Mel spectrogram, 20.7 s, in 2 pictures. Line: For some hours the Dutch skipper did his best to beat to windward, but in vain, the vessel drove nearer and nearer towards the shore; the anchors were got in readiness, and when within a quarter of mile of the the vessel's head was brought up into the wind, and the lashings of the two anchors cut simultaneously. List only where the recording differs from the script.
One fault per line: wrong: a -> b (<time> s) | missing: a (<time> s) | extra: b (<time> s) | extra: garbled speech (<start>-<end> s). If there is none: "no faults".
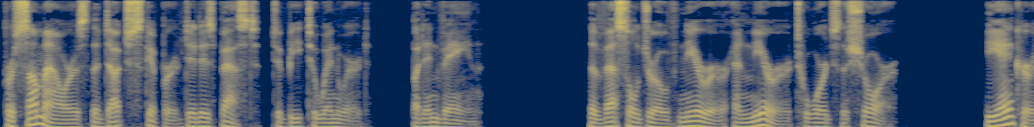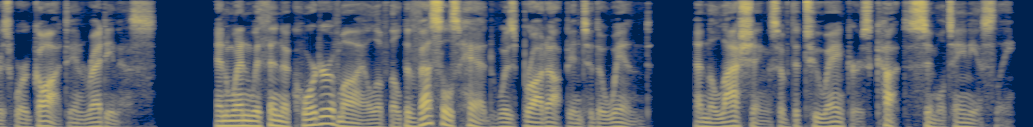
no faults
